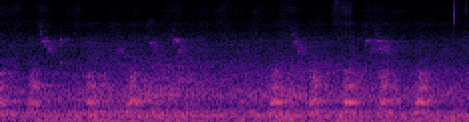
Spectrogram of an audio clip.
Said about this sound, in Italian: Il cane del vicino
